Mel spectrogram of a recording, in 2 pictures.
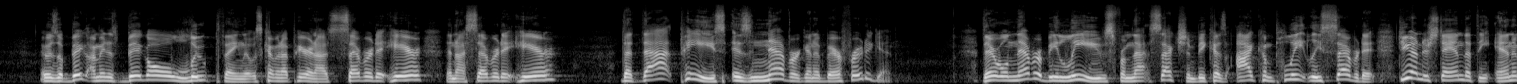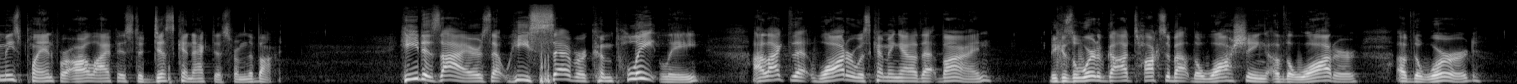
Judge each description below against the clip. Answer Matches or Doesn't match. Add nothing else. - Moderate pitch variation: Matches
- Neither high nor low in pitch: Matches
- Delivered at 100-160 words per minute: Doesn't match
